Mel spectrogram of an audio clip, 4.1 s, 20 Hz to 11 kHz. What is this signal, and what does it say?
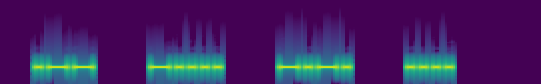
Morse code, heard as a keyed tone, about 25 wpm, spaced as for 14 wpm, 700 Hz. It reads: W6CH
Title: USA Call Signs - 3x Character Spacing - 25wpm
